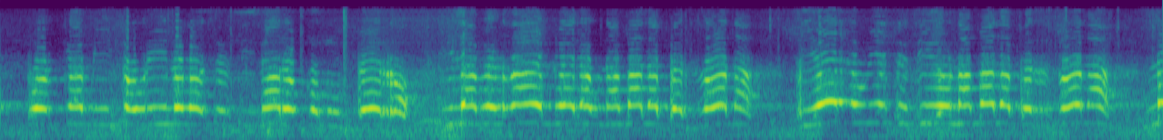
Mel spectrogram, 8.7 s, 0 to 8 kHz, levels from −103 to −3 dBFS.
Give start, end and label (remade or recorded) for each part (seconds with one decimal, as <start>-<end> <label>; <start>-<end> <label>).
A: 0.0-1.9 recorded; 1.9-4.2 remade; 4.2-6.3 recorded; 6.3-6.8 remade; 6.8-8.7 recorded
